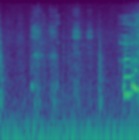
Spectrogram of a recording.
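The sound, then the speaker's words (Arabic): An eight-year-old boy cries in short, strained sobs and whimpers at a vaccination. The sobs come in a few broken bursts over a low background hum, and a harsher wail rises at the end. “اهدأ يا بني، مالك؟ لا عليك، ها قد انتهى الأمر، لماذا تبكي؟”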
